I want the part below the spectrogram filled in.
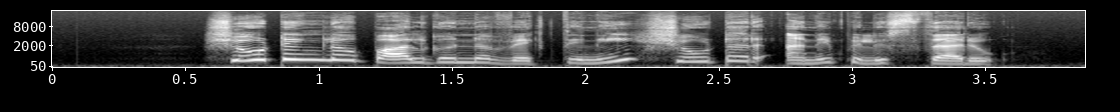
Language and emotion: Telugu, neutral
